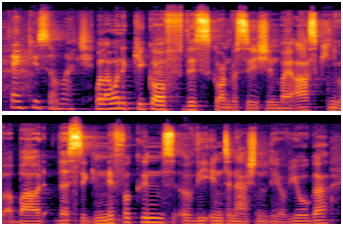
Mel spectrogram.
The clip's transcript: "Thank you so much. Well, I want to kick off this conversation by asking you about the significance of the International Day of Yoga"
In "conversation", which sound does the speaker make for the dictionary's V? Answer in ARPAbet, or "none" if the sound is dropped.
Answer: V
